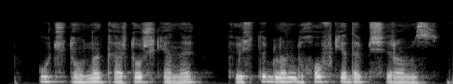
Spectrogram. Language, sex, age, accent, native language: Uzbek, male, 18-24, Buxoro, Uzbek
